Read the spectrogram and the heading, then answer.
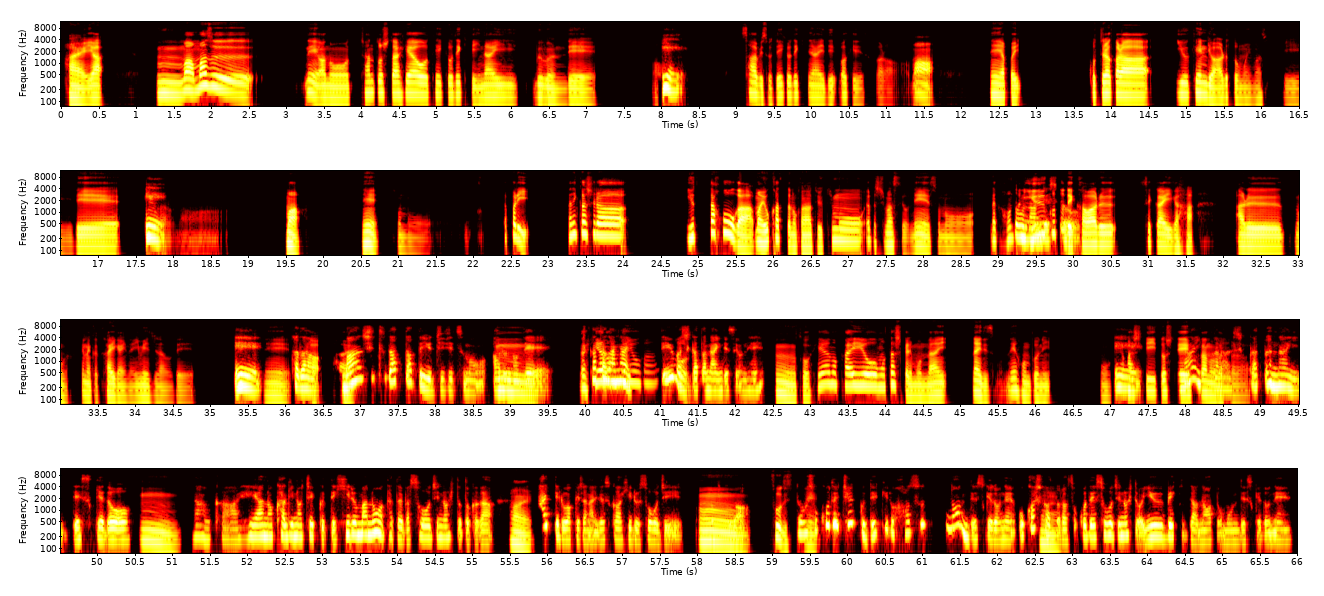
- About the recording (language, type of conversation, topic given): Japanese, advice, 予測不能な出来事に直面したとき、落ち着いて対処するにはどうすればよいですか？
- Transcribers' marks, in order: other background noise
